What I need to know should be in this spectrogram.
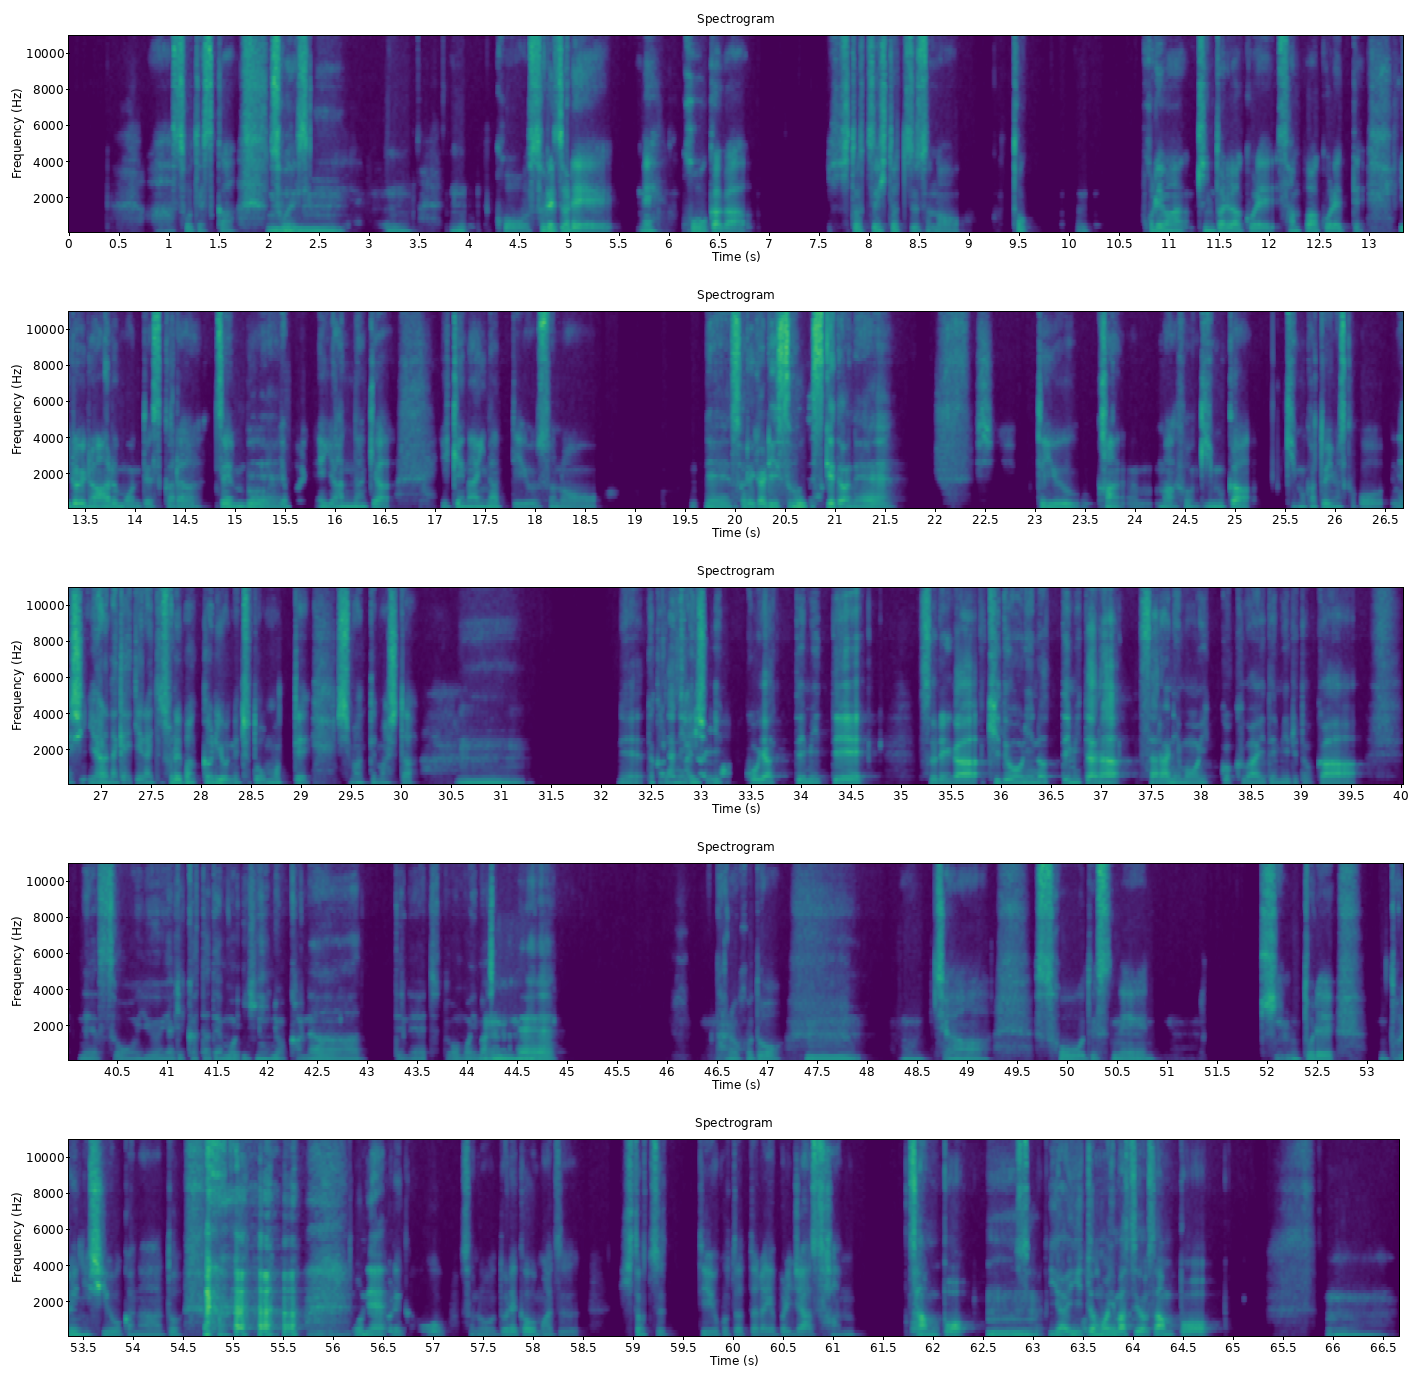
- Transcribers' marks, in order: other background noise; laugh
- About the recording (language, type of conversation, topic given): Japanese, advice, 運動を続けられず気持ちが沈む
